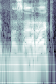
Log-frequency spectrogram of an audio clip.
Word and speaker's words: Базарак: в столицу вот этой провинции Базарак. Правильное ударение ставлю, Даша? – Правильно, отлично. Абсолютно.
